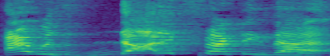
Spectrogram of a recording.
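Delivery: cheerful, delighted tone, high and swooping. Reacting to surprising news, catching own tone: sounding happy. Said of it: "why that sounds so happy?".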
